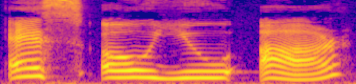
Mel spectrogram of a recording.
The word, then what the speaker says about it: sour: It's spelled S-O-U-R, but it's pronounced sour.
